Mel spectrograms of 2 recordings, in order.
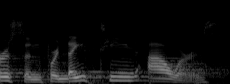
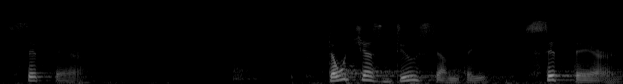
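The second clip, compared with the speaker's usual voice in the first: softer, lower, calming advice; flipped, calm; 5 semitones lower, 5 dB quieter than usual. Shown as a demonstration. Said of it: "we need to flip that around".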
